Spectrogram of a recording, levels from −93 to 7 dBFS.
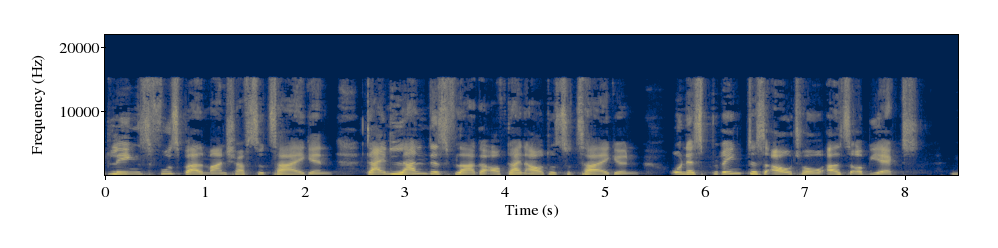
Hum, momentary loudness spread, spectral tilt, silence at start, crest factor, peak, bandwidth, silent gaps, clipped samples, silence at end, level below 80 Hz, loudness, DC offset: none; 9 LU; -3 dB/octave; 0 s; 18 dB; -2 dBFS; 15.5 kHz; none; under 0.1%; 0 s; -72 dBFS; -20 LUFS; under 0.1%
